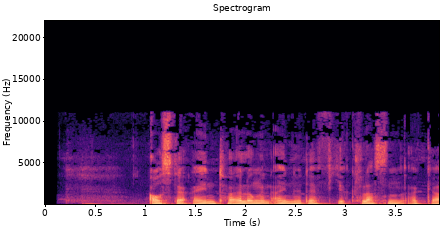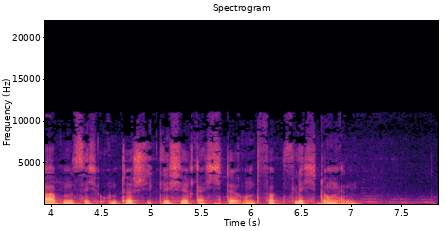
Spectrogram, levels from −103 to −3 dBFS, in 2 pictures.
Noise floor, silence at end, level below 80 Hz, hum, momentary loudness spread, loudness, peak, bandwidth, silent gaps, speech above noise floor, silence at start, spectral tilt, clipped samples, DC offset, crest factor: -52 dBFS; 0 s; -36 dBFS; none; 8 LU; -23 LUFS; -6 dBFS; 11.5 kHz; none; 30 dB; 0.35 s; -6.5 dB/octave; under 0.1%; under 0.1%; 18 dB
